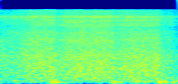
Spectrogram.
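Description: North Sea waves break and wash onto the beach at Westerland on the island of Sylt, Germany, in a steady, continuous roar of surf, with gusts of wind buffeting the microphone and no voices present.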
